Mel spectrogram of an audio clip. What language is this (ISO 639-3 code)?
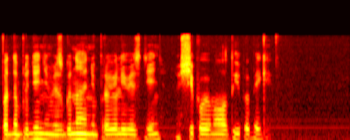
rus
